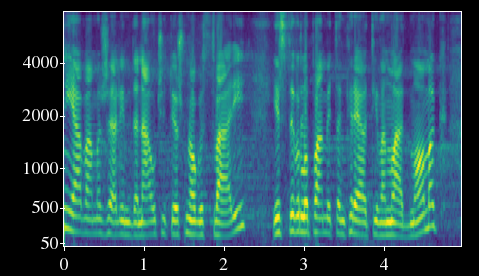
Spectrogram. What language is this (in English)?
Serbian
